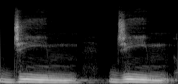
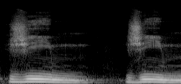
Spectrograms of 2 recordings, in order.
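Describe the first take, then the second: First: Jim with a firm j from mid-tongue; jim, jim, clear j; Arabic jim correct. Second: Jim softened like a French zh; Arabic jim done wrong. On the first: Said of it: "No, it's". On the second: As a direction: demonstrate the mistaken jim, slowly. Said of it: "Make sure you avoid saying". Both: Shown as a demonstration.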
